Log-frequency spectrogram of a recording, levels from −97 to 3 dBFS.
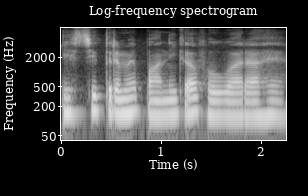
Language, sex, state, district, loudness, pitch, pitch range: Hindi, male, Jharkhand, Ranchi, -16 LUFS, 135 Hz, 130-150 Hz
